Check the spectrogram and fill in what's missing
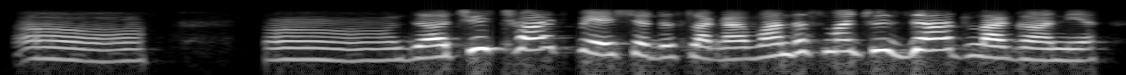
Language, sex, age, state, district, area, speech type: Kashmiri, female, 30-45, Jammu and Kashmir, Ganderbal, rural, conversation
